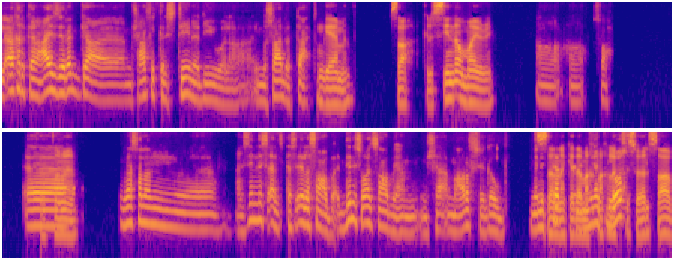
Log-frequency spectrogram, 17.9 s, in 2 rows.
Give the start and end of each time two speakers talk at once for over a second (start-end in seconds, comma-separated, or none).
16.1-17.4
